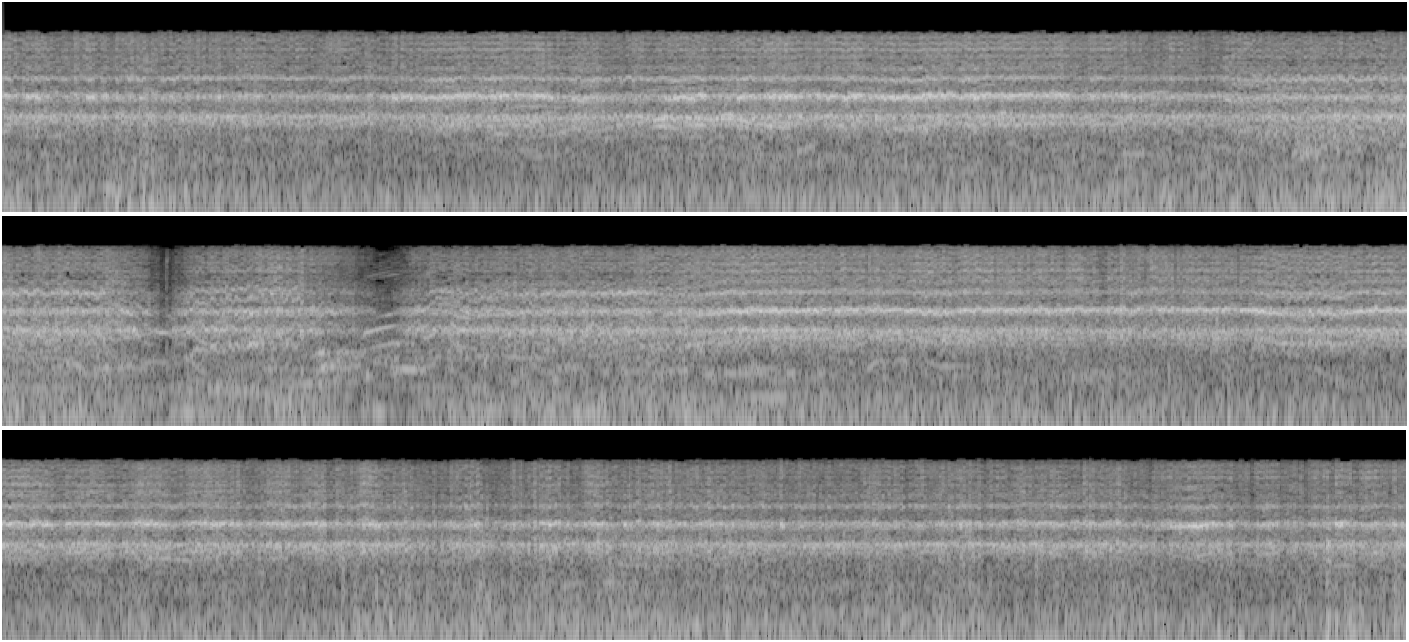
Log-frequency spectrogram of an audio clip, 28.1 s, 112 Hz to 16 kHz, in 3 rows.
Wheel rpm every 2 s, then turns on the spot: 240, 230, 230, 230, 200, 110, 150, 220, 230, 230, 240, 230, 230, 230.
none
